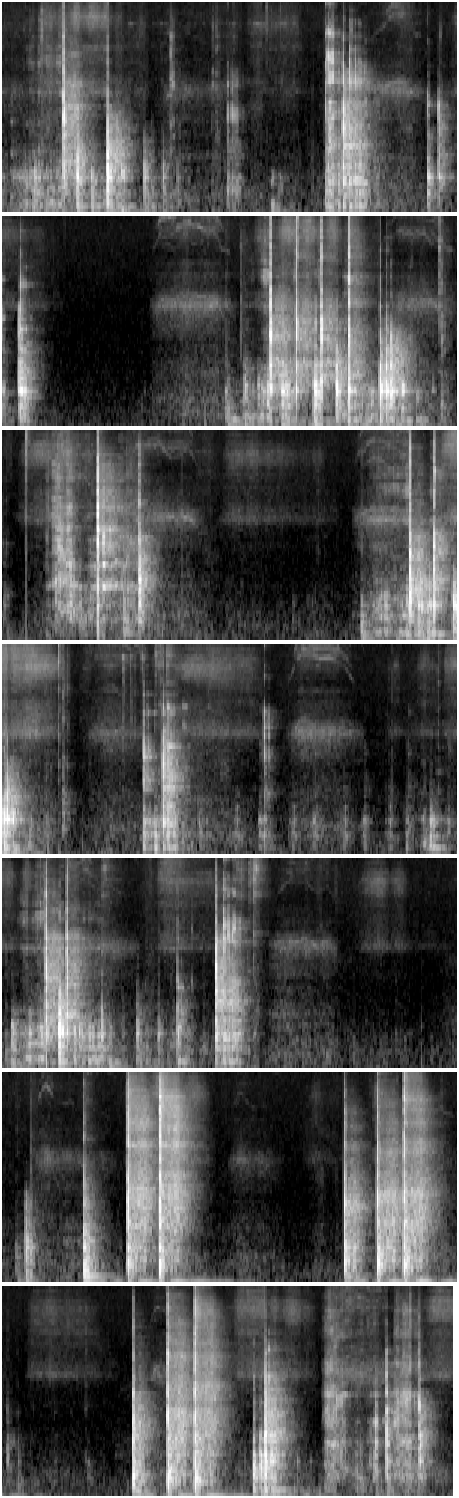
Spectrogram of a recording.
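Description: Bench chisel struck with a mallet, chopping waste out from between hand-cut dovetails in walnut: short clusters of rapid blows every two to three seconds.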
